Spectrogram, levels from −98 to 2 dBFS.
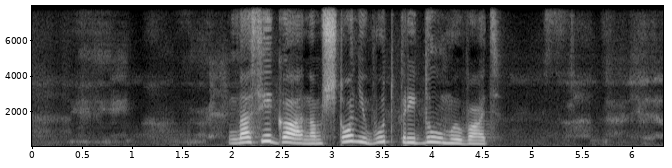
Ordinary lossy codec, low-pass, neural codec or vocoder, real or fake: none; none; codec, 16 kHz, 0.8 kbps, ZipCodec; fake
